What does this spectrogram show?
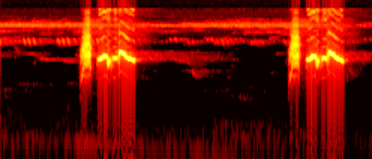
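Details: Sooty-headed bulbul calling to challenge a rival, used to attract wild bulbuls: two brief bubbling whistled phrases less than two seconds apart, each opening with a sharp chip, with soft background hum.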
